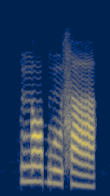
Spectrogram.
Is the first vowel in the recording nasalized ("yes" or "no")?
no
